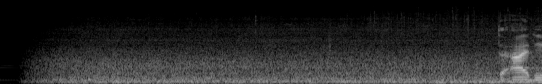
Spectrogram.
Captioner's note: traffic noise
